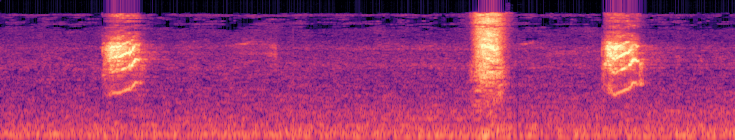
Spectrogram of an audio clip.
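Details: Calls of a female double-collared seedeater meant to make males sing: three brief, sharp, high notes, two ending in a downward slur, separated by gaps of about two seconds and half a second.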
